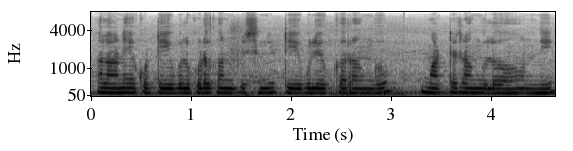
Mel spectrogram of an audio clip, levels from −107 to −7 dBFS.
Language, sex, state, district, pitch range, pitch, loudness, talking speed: Telugu, male, Telangana, Mahabubabad, 150-155 Hz, 150 Hz, -13 LUFS, 140 wpm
